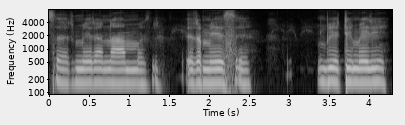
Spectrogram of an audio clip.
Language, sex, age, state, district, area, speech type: Hindi, female, 45-60, Uttar Pradesh, Azamgarh, rural, read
